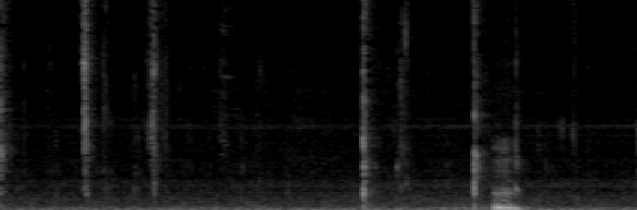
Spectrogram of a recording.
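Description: Close-up eating sounds of boiled blue crab: scattered sharp clicks and smacks as the crab is picked apart by hand and sucked from the shell. A brief hummed voice sound just after four seconds in.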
